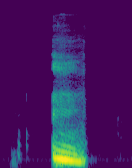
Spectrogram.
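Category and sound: human body sound, cough and throat clearing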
